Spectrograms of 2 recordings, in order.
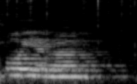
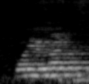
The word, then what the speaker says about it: Feuerbach: Feuerbach es el señor que tiene nombre estornudo, que se escribe así.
